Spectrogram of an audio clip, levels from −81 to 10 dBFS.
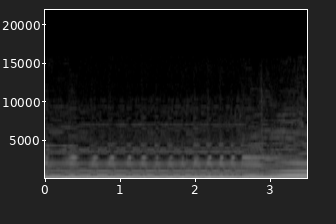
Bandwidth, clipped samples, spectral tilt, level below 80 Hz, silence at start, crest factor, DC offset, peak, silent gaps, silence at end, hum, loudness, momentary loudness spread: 15.5 kHz; under 0.1%; -4.5 dB/octave; -70 dBFS; 0 s; 12 dB; under 0.1%; -24 dBFS; none; 0 s; none; -36 LUFS; 3 LU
